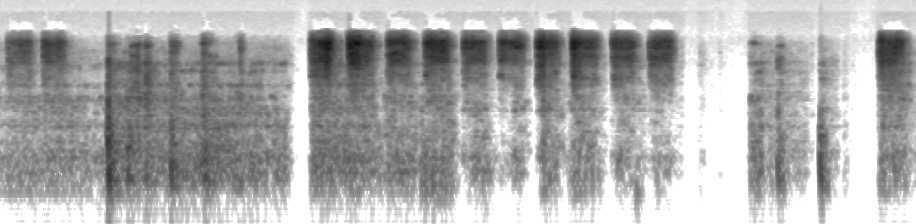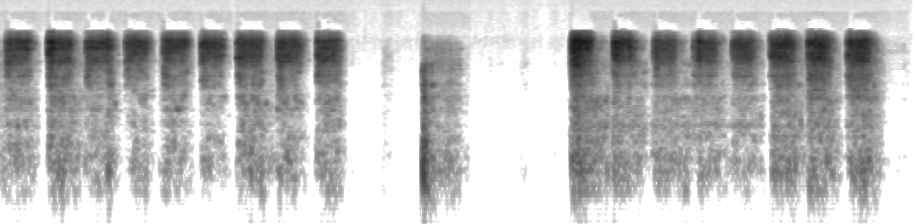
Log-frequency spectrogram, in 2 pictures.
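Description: Aerosol can of flat spray paint hissing in quick short bursts, about four a second, in several runs separated by short pauses, as a light first coat goes onto a tumbler. There is a single sharp knock about a second in.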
